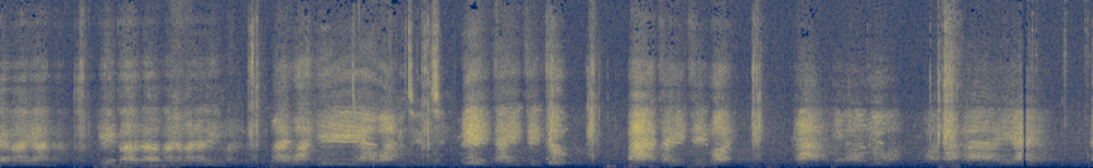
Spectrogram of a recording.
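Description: A large crowd of men chants and shouts in unison outdoors.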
